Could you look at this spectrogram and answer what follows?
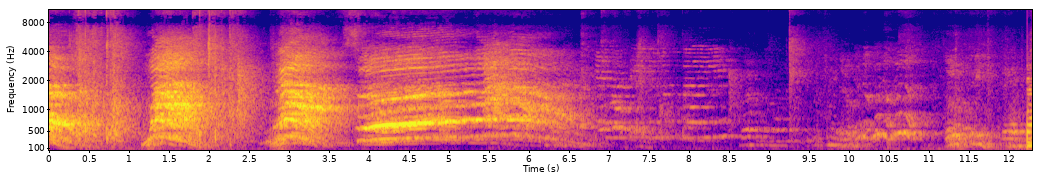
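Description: A school class on its feet performs a spirited clap chant during a geometry lesson, several loud rhythmic shouted bursts from many young voices that fade into quieter chatter and talk toward the end.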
